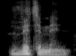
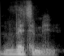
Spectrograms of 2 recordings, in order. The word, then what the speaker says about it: vitamin: like vitamin vitamin vitamin I hope you noticed the pronunciation is quite different trying the British pronunciation and the American pronunciation vitamin we say vitamin baby sounds funny to you vitamin take your vitamins whereas an American would say something more like vitamin provide him in and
